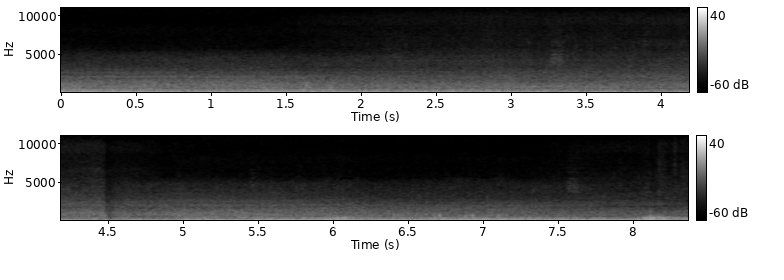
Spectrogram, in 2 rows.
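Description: Steady low rumble of car engines and tyres as two cars cruise slowly side by side, among them a tuned twin-turbo V8 Audi S6; the engine note holds steady without revving.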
